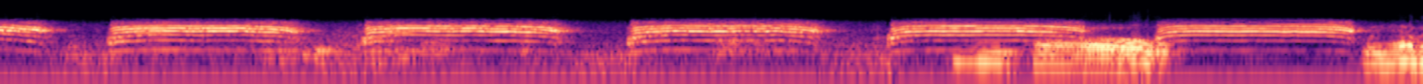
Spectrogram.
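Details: Hedgehog giving long, shrill, harmonic screams about a second each, repeated with brief pauses, with quieter lower cries and a falling wail overlapping near the end, plus faint background noise.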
